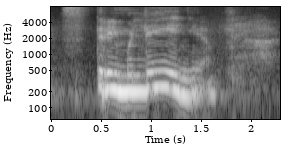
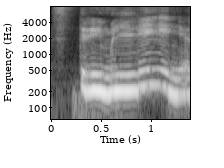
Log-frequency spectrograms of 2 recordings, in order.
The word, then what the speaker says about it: Стремление: Итак, первое слово стремление. Номер один. Так. Стремление. Что такое стремление? Стремление is aspiration or urge. Aspiration or urge. Стремление.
